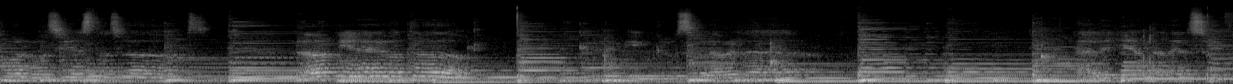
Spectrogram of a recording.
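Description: Takamine acoustic guitar played live, chords ringing and changing, with a man's voice singing along in places.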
